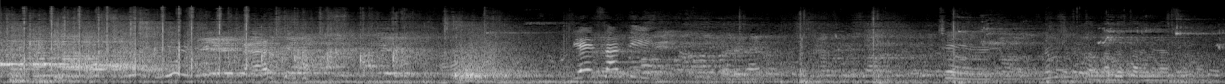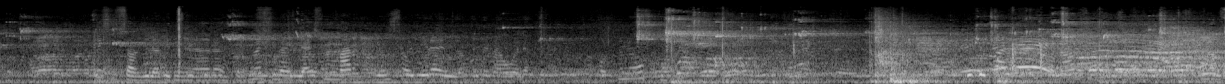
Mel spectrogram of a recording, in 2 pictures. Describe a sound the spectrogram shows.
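Young players shout to each other in a large echoing hall.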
